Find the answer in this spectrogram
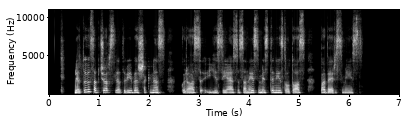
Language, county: Lithuanian, Kaunas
